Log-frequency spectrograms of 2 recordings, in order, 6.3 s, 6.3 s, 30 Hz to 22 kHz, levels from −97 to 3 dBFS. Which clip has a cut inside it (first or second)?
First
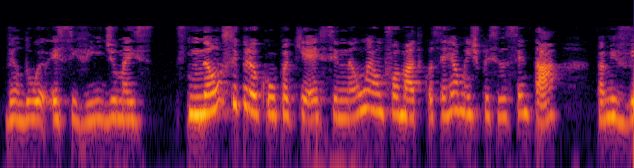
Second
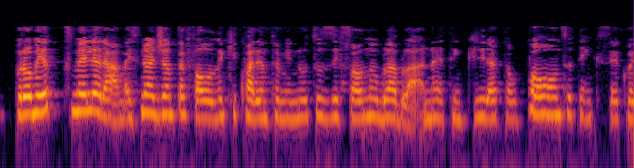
second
